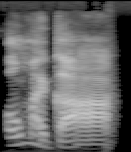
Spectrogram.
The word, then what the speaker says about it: Omaga: Och i år då så ska Omaga helt enkelt uttalas Oh my God.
